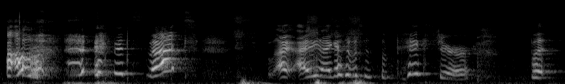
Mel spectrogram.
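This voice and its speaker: A woman co-commentating in casual comic banter, incredulous and questioning, with halting restarts. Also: very high-pitched, very animated, pushed and bright. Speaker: co-commentator reacting to the reading.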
